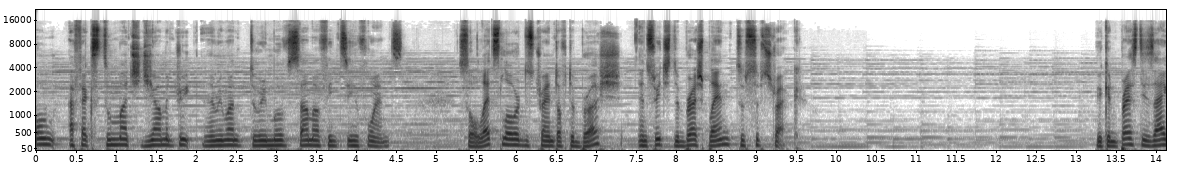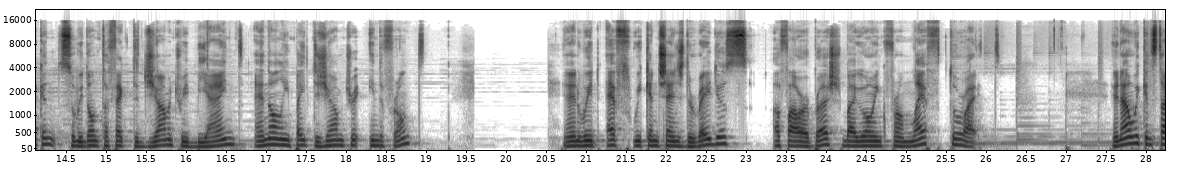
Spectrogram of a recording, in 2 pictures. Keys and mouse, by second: 0.2 middle click, 1.2 middle click, 1.7-2.3 middle drag, 6.1-8.8 drag, 8.8-10.8 middle drag, 10.9 middle click, 11.1 z, 12.3 middle drag, 12.6 middle click, 17.9-19.1 drag, 19.2 z, 20.3 middle drag, 20.8 middle drag, 22.2 f.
